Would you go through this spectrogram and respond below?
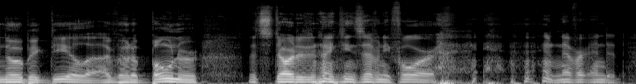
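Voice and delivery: a shitty, half-hearted Trump voice; Trump impression. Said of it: "accent fucking shitty impression was".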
